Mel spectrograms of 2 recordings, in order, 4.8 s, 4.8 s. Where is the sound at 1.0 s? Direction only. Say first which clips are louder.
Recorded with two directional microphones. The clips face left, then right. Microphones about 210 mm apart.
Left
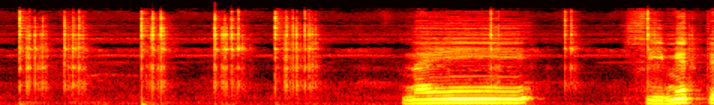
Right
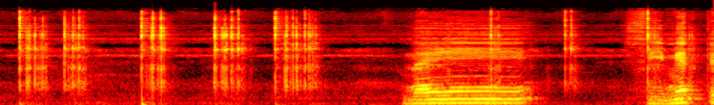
Left 1 dB; 15° left (ahead or behind).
